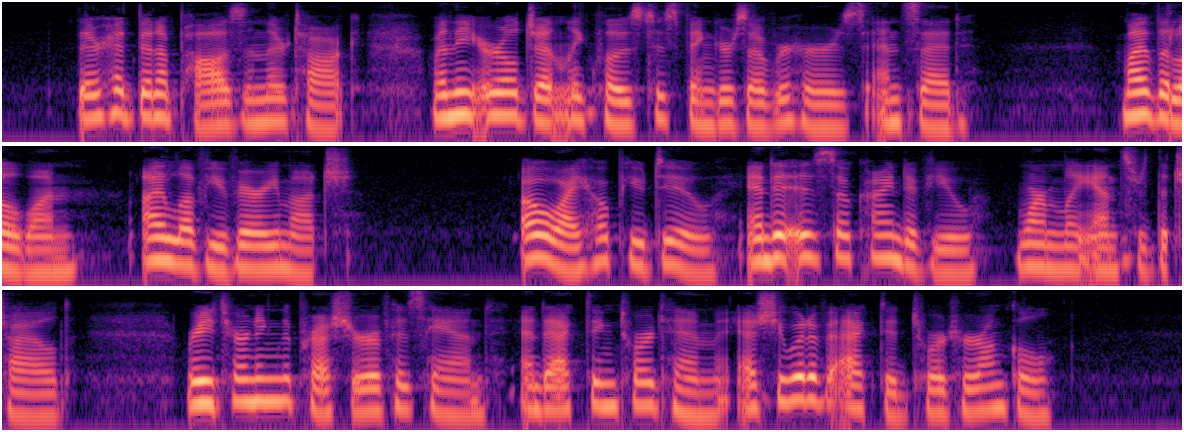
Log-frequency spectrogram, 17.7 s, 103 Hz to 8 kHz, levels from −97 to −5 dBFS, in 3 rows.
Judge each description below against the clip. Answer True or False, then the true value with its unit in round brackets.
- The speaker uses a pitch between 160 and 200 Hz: True (190 Hz)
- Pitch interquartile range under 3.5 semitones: False (4.9 semitones)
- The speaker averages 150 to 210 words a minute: True (205 wpm)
